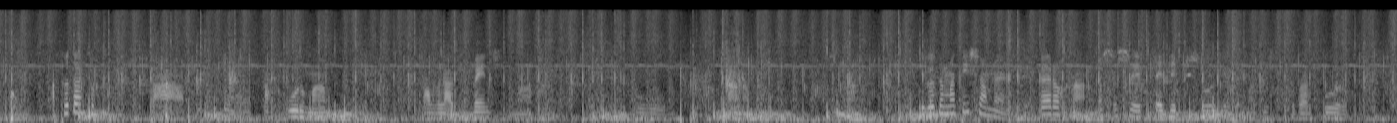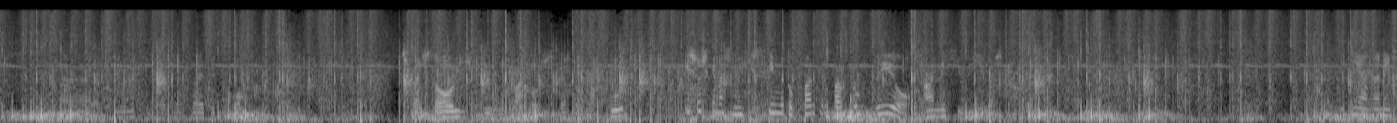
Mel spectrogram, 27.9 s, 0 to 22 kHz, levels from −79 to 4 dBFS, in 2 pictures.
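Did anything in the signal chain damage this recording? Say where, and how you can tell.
No, nothing along the chain has left a mark I can hear, so there's no stage to point to here.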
